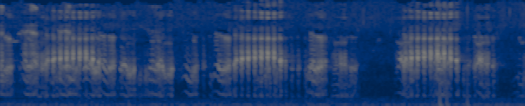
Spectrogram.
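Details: Three rattling croak bursts from a marsh frog, shown in connection with a grass snake attacking it, separated by lower chuckling, gurgled calls.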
